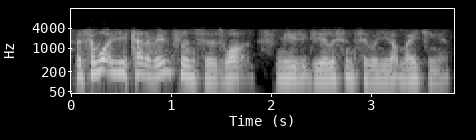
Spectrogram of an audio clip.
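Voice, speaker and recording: A man's voice: medium pitch, animated, quick pace, a little hiss or hum. A man hosting a conversational radio interview in an encouraging, affirming manner. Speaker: radio interviewer, show host. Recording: narrow phone-like radio sound.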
